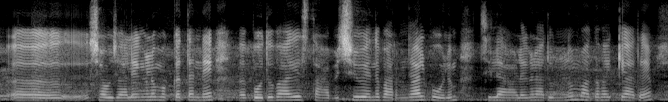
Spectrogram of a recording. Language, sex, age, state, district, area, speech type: Malayalam, female, 18-30, Kerala, Idukki, rural, spontaneous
